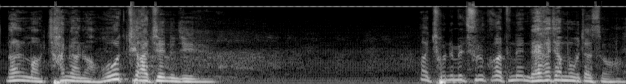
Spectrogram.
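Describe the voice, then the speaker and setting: Older pastor in a church, preaching quick and folksy, voice on the high side, faint room noise. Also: male voice. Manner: lively storytelling, folksy asides. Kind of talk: sermon.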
